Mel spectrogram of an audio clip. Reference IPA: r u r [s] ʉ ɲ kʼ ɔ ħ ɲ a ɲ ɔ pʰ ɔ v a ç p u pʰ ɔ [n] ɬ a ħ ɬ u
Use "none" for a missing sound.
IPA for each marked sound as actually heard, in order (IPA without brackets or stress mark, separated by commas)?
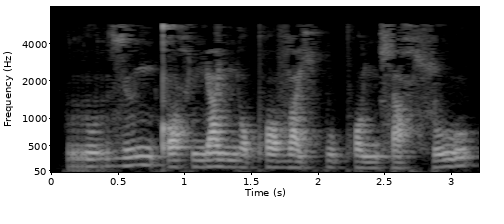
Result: z, ɲ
